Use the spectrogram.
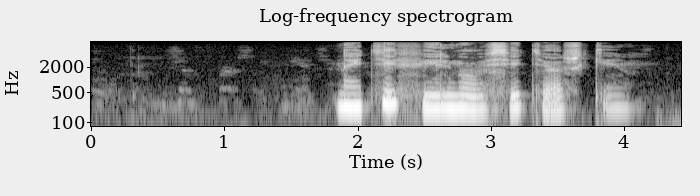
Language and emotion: Russian, sad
